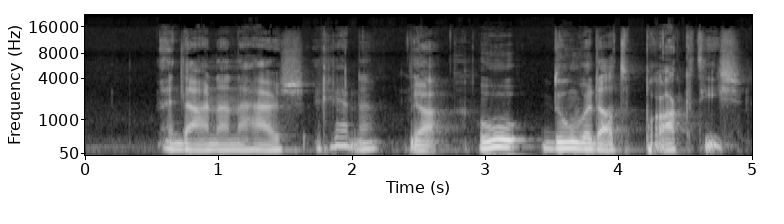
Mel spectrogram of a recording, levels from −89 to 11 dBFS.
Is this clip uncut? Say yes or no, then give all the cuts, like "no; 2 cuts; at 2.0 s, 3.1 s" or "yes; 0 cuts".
yes; 0 cuts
